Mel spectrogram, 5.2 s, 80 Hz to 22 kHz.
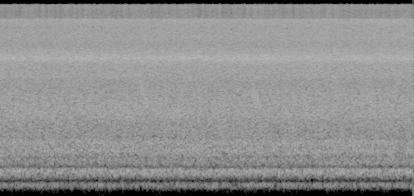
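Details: A honey bee swarm crowding a 7 lb raw shungite stone, bees not seen locally for years; continuous low droning buzz of a large mass of insects, unchanging and uninterrupted.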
